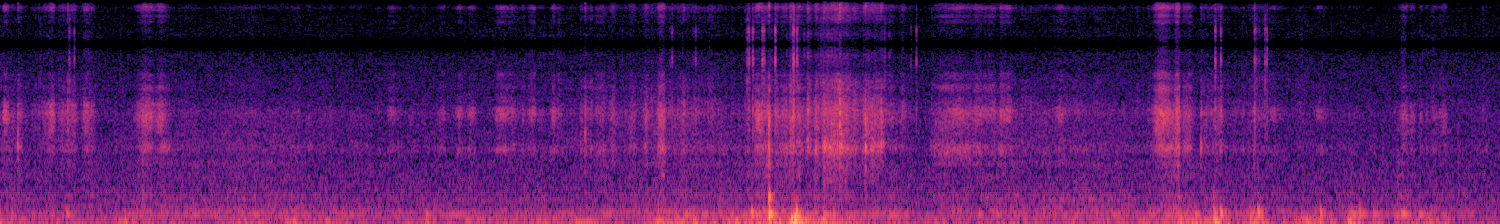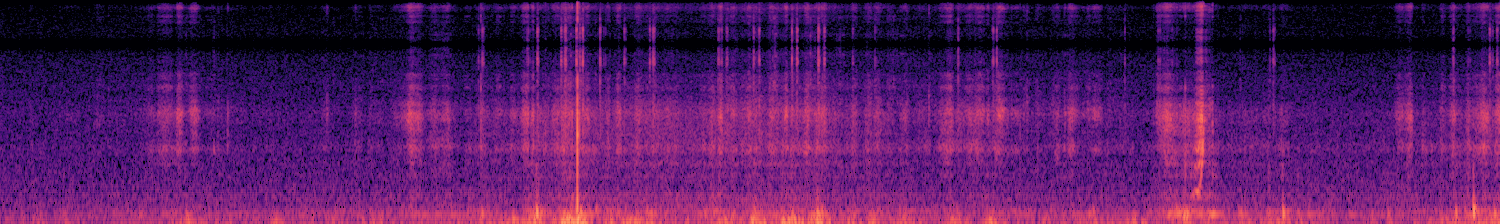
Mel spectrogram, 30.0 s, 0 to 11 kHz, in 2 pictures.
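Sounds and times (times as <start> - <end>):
bike rattling: 3.9 - 10.8, 19.0 - 28.0, 29.0 - 30.0.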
